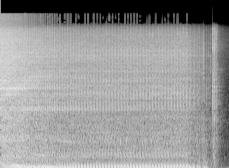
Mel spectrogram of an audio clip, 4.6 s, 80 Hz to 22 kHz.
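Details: Kawasaki GPZ 500S engine: the revs drop into a steady, quick pulsing idle before the engine shuts off; an unusual noise is present, but its cause is unclear.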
